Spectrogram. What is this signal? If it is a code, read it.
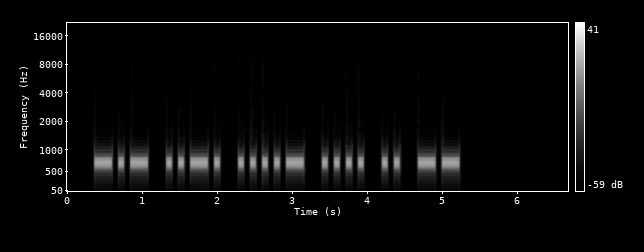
Morse code, heard as a keyed tone, about 17 wpm, 700 Hz. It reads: KF4HIM
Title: Speed Racing - USA Call Signs 15wpm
